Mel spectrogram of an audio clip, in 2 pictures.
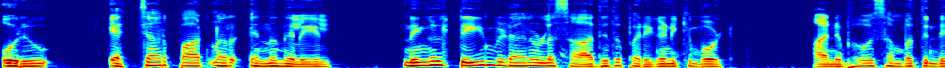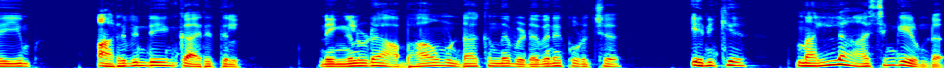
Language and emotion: Malayalam, fearful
